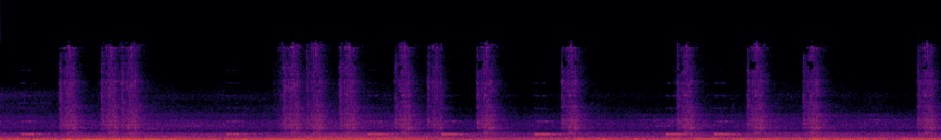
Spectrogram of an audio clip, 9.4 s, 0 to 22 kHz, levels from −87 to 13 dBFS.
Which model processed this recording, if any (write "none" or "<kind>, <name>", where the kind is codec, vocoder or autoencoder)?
none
